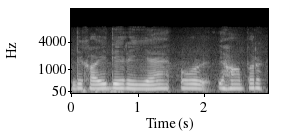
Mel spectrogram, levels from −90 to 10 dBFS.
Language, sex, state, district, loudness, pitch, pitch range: Hindi, male, Uttar Pradesh, Shamli, -15 LUFS, 145 Hz, 140-150 Hz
